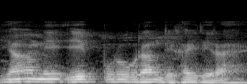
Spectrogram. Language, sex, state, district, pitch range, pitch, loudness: Hindi, male, Arunachal Pradesh, Longding, 100-125 Hz, 115 Hz, -14 LUFS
